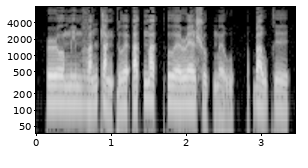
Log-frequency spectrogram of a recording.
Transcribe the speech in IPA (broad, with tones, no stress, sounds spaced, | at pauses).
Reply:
ɹ o˧ m i˧ m v a˧˥ n ʈ a˨˩ ŋ ɗ u˧ ə̯ ʔ a˦˥ t̚ m a˦˥ t̚ ʔ u˧ ə̯ ɹ ɛ˧ ʂ u˨˩ p̚ m ə˨˩˨ w | ɓ a˨˩ w k ɨ˨˩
